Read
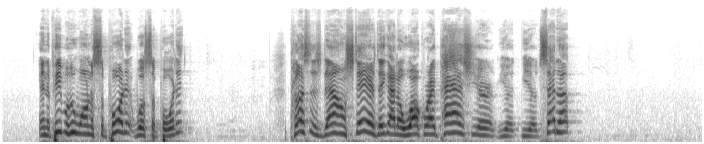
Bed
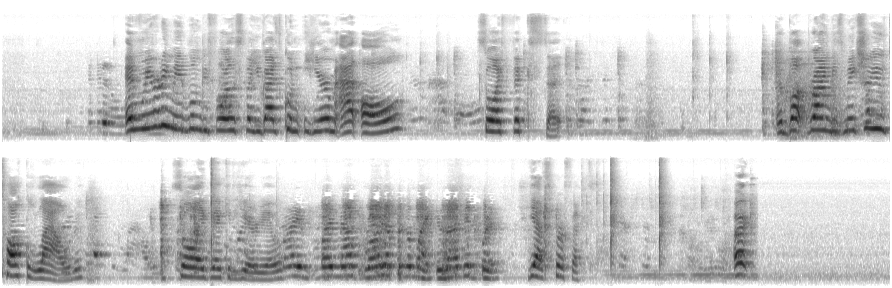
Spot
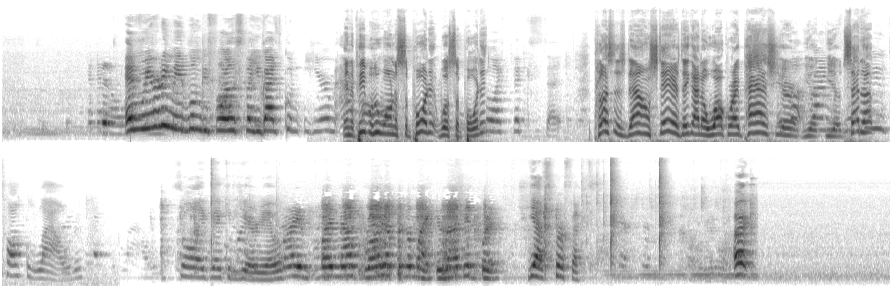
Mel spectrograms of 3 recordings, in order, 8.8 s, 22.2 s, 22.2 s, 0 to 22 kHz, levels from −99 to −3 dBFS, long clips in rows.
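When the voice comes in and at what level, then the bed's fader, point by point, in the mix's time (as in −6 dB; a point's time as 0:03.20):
3.80 s, −4.5 dB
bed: 0:03.30 −1.5 dB
0:03.65 −21 dB
0:13.06 −21 dB
0:14.44 −2 dB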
